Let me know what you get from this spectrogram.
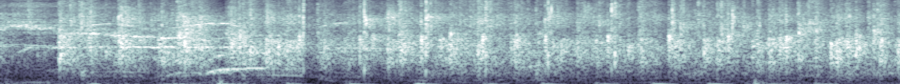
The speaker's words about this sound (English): I have a small group of friends here. We did a really fun barter party for the clouds and dirt. So I want to first, let's clap it up for each other.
